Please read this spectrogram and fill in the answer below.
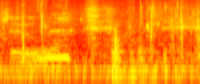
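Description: Hands sorting through wet weeds and debris heaped on a fishing net, giving scattered small clicks and rustles. A person's voice is heard briefly near the start.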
